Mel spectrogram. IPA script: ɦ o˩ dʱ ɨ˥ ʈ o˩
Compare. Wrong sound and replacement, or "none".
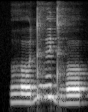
ʈ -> dʱ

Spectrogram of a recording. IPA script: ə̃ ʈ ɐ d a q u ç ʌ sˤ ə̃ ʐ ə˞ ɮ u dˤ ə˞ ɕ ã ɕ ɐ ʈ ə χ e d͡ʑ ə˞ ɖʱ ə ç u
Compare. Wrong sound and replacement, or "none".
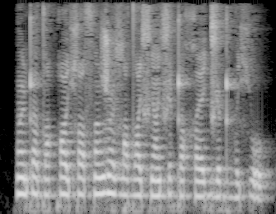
ʌ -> ə˞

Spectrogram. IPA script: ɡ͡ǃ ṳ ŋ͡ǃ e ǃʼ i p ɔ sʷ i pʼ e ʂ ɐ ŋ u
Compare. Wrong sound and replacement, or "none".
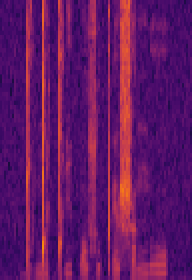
none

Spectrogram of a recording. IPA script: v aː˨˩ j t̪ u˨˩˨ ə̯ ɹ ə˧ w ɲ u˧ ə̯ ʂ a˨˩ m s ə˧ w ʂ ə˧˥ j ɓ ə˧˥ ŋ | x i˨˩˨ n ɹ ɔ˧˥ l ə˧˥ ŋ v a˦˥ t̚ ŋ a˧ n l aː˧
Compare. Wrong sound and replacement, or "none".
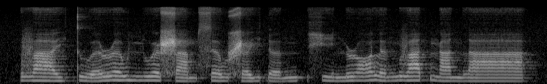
ɓ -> ɗ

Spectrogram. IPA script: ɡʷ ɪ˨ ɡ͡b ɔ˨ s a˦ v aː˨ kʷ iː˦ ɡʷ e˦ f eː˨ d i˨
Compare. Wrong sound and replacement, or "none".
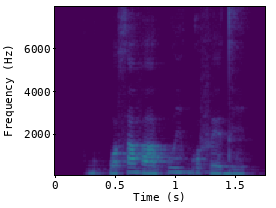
none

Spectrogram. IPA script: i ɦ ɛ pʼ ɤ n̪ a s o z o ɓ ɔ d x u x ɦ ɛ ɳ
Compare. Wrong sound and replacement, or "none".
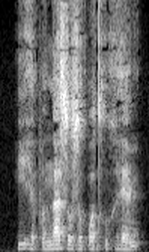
none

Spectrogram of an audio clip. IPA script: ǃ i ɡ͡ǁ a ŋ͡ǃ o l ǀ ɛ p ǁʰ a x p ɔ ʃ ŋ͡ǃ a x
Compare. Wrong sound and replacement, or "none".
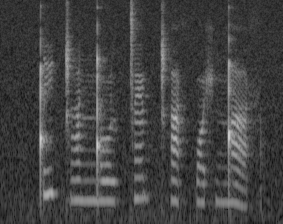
ɛ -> ɛ̃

